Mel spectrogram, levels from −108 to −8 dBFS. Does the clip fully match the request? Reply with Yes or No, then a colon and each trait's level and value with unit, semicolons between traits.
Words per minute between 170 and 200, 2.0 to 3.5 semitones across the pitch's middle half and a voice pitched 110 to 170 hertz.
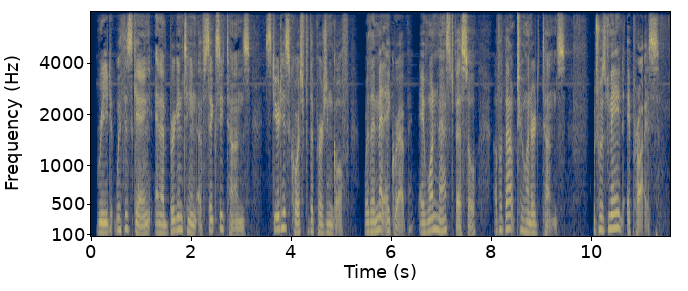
No: average, 180 wpm; average, 4.4 semitones; medium, 140 Hz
